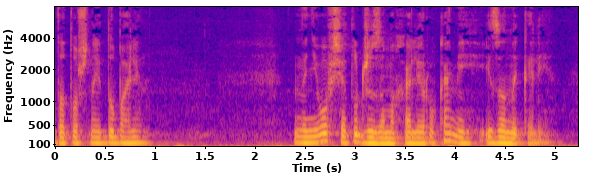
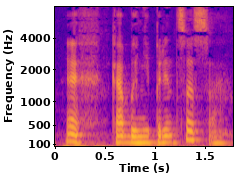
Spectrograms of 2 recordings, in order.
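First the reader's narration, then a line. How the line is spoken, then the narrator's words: Sighing. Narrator (Russian): вздохнул Милимон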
